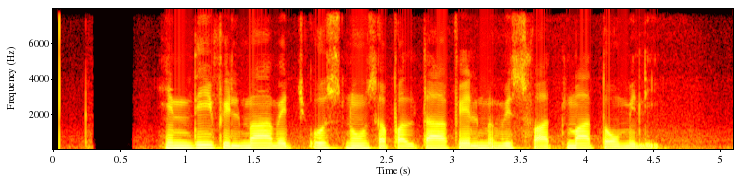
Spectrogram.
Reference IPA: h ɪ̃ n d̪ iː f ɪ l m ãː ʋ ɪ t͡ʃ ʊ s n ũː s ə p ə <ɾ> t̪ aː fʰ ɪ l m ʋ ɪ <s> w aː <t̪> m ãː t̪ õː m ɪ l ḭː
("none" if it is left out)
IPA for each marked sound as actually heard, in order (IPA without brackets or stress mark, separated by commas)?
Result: l, s, t̪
